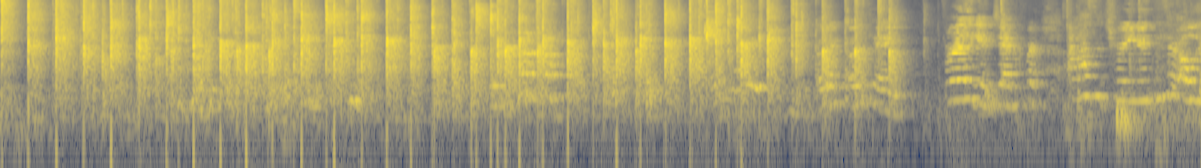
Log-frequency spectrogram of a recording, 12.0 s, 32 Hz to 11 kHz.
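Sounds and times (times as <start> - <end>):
people clapping: 0.0 - 9.4.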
